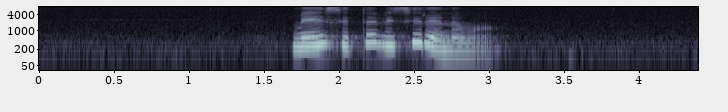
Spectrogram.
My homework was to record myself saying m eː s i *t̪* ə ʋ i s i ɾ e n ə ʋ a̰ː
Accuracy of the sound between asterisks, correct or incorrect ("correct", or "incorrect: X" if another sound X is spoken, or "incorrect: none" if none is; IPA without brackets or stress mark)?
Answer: correct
